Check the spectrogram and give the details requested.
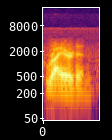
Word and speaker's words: Riordan: Hi, my name is Rick Riordan. Long I, like in rye bread.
